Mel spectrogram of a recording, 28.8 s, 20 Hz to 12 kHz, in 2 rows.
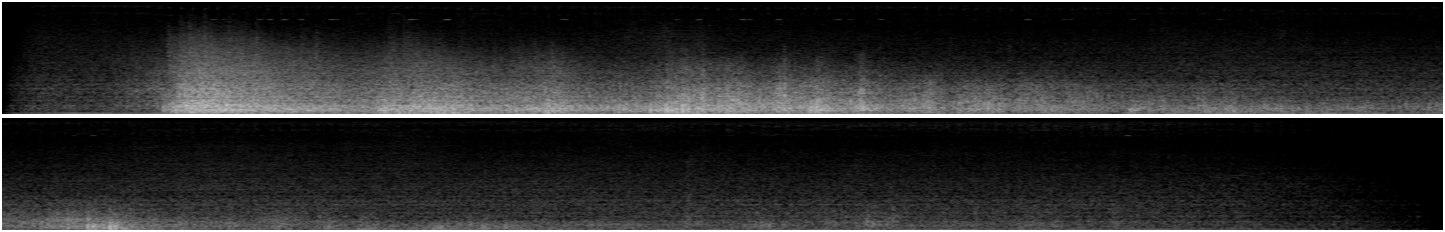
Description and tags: Thunderstorm Tallinn tascam DR 44W 1
Recorded in Tallinn(Estonia) by Tascam DR 44W
Summer Thunderstorms and Rain
Lightning, Loud, Rain, Storm, Tascam, Thunder, Thunderstorm, Thunderstorms, Weather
